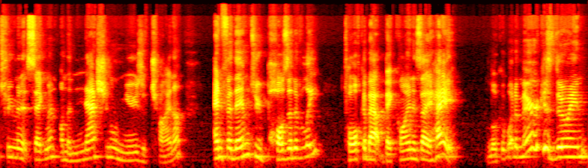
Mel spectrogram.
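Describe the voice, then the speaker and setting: Speaking at a fairly quick pace, a man with an Australian accent has a high pitch. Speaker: crypto commentator. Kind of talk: live stream commentary. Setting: live stream. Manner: casual, conversational.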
